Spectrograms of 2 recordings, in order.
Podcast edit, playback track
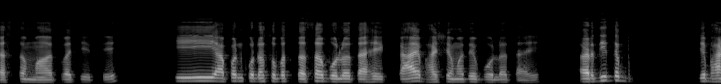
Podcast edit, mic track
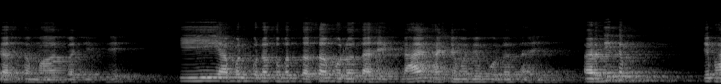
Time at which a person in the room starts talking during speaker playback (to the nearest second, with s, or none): none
